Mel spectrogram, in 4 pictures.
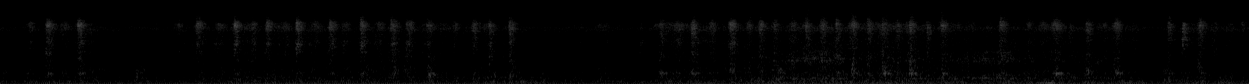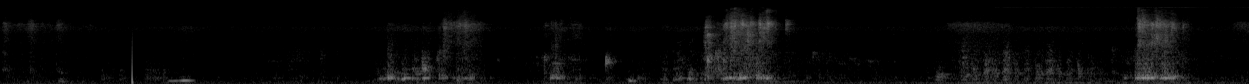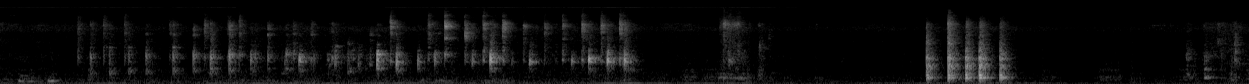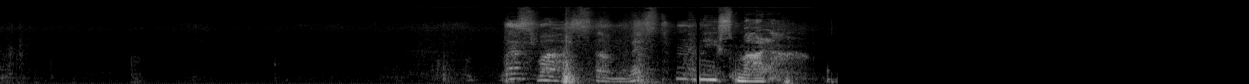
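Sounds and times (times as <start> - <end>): toothbrush scrubbing teeth: 0.2 - 1.0, 1.7 - 5.2, 6.4 - 13.2, 25.6 - 31.4
toothbrush knocking in cup: 25.8 - 31.4.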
